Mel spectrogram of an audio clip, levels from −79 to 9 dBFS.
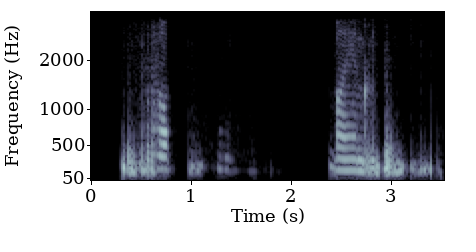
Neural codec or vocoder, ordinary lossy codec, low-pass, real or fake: codec, 16 kHz, 0.5 kbps, X-Codec, HuBERT features, trained on balanced general audio; none; 3.6 kHz; fake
